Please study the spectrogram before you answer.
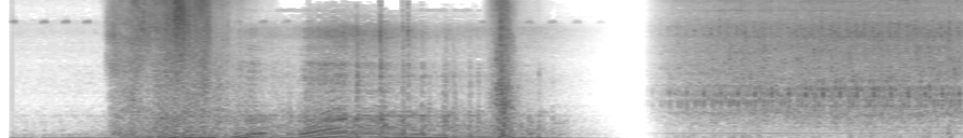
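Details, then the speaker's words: PT Cruiser GT engine: rough, uneven idle with heavy diesel-like clacking knock about three per second; sheared cam pin left a valve stuck open. "i know what you're thinking that sounds horrible it does this all happened a while ago but i figured i should make a video of it since it's pretty interesting after taking a two-hour drive home and parking the car the next morning when we started up i noticed it sounded like a diesel"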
